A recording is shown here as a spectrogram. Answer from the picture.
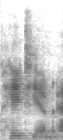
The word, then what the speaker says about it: Paytm: Like ATM, it's pronounced Paytm.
